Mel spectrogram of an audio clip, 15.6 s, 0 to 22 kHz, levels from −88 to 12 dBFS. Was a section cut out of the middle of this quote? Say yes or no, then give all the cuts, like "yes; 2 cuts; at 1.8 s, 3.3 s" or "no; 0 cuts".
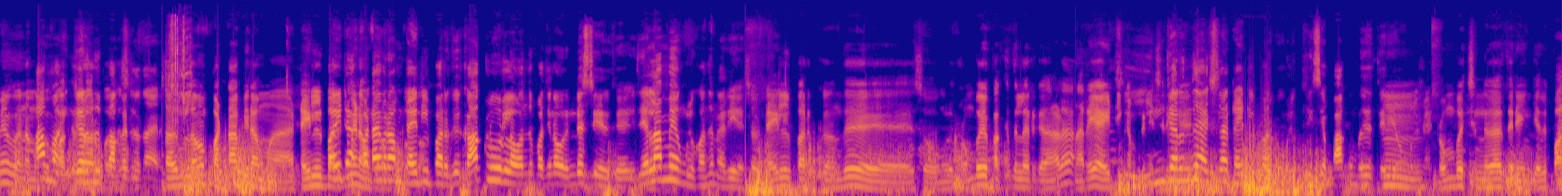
no; 0 cuts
